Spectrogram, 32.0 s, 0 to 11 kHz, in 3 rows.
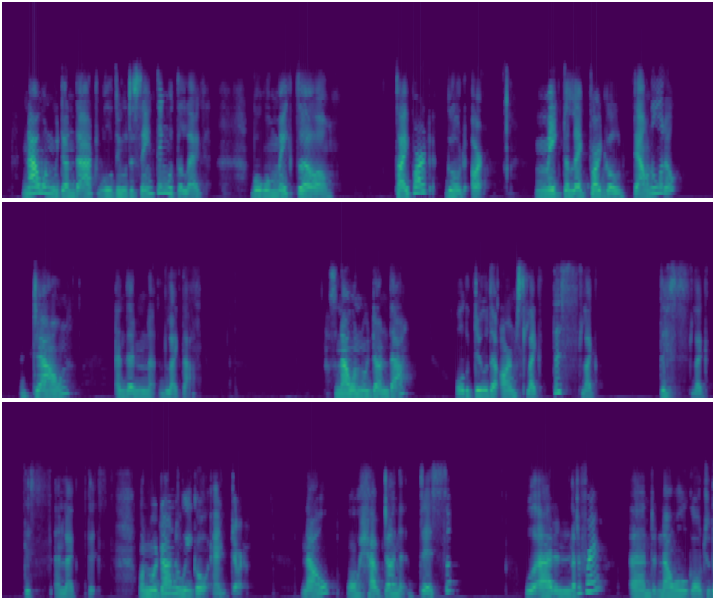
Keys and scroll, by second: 14.0 Return, 24.0 Return.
